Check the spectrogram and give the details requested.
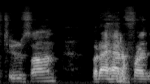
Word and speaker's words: Tucson: I know it's Tucson, but I had a friend that called it Tucson. Well, I told him it was Tucson. He was like, "What?" I was like, "Yeah, the C is silent, dude."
